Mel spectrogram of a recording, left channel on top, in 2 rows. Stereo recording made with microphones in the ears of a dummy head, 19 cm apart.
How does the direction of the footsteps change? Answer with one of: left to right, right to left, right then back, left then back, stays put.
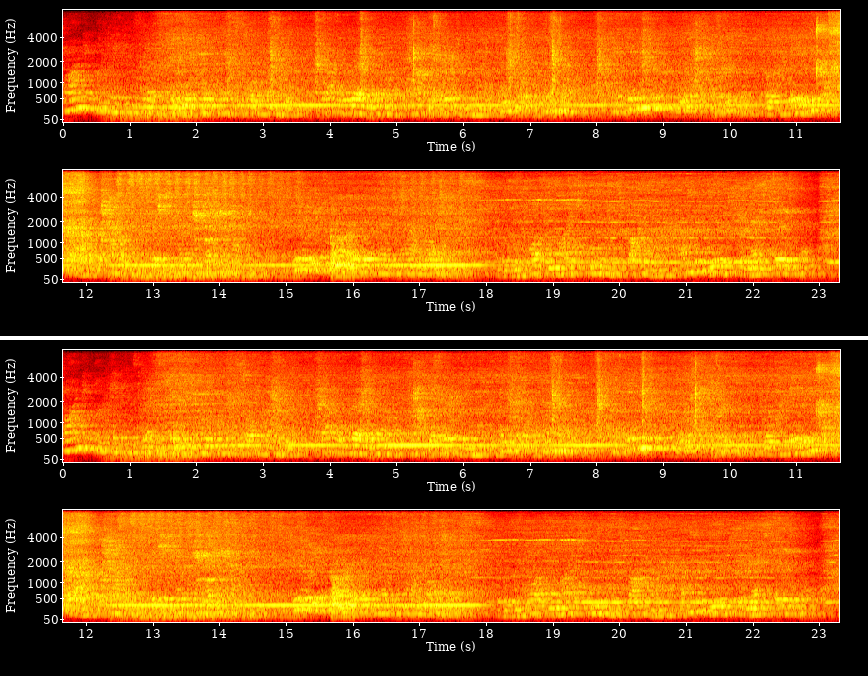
left to right.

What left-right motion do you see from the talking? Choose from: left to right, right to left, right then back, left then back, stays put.
right to left.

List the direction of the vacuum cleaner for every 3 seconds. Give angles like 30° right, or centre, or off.
40° right, 40° right, 30° right, 20° right, centre, 30° left, 60° left, 70° left.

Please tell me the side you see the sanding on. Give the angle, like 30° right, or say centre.
50° left.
